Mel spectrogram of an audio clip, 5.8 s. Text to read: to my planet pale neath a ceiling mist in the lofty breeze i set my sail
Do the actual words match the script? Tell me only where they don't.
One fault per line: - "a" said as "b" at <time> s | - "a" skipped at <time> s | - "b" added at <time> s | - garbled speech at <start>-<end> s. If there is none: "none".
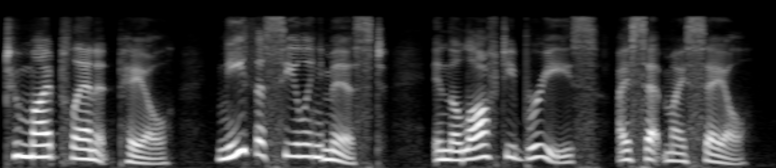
none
